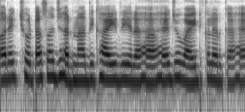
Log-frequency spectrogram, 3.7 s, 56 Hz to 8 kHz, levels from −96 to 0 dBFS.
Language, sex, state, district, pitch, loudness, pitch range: Hindi, female, Odisha, Khordha, 235 Hz, -14 LUFS, 220-245 Hz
